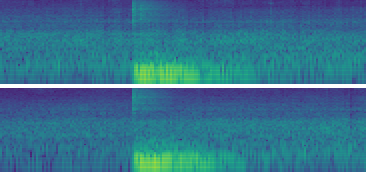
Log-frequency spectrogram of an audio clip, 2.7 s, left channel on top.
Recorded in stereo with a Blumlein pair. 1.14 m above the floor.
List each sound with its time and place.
1.0 s a thud: 10° right, 2.5 m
